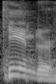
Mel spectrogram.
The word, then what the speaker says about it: Kinder: They say it like that, Kinder, if you're from Kinder.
